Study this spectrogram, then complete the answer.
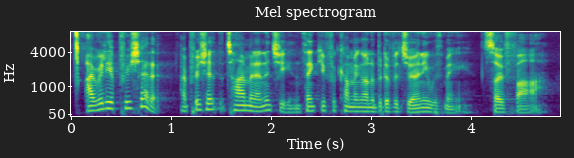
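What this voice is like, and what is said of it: Neutral Australian accent. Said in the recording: “my neutral Australian kind of globish accent”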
